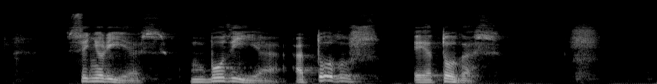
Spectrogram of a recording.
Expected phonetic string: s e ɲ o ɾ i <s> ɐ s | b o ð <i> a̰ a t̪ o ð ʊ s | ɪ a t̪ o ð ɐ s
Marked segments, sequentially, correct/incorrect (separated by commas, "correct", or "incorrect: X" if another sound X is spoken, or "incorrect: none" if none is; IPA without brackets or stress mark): incorrect: none, correct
